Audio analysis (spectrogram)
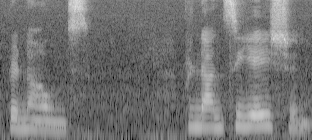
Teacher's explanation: in the word pronounce the second syllable is receiving the accent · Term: word accent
